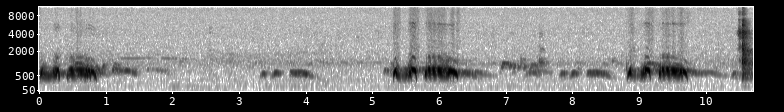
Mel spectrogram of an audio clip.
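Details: Song of a spotted dove used to goad other doves into fighting: three strong coo phrases spread over ten seconds, stuttered openings leading to a resonant drawn-out note, with soft low notes between and a sharp click at the end.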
